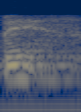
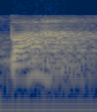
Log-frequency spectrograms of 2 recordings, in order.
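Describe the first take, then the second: First: The word has the vowel of 'biss'. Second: The word has the vowel of 'bass'. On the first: "or even biss" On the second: "they pronounce it"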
